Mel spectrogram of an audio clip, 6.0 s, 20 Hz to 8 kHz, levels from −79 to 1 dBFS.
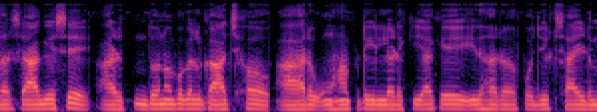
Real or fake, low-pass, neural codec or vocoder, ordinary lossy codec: real; 7.2 kHz; none; AAC, 48 kbps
